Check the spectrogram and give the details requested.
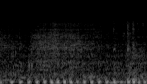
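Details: Motorcycle with a battery that keeps going flat: even, steady low thump at about fourteen beats a second, no misses or knocks; idles cleanly, charging judged still good.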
